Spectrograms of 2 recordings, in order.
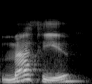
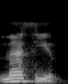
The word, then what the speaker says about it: Matthew: name was Matthew well Matthew is pronounced with this one Matthew with us right with this sound Matthew but he couldn't hear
